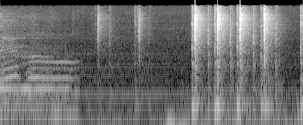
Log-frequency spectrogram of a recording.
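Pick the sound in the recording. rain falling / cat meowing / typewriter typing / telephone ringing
typewriter typing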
